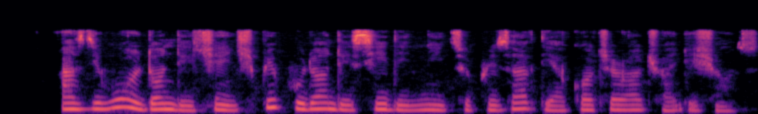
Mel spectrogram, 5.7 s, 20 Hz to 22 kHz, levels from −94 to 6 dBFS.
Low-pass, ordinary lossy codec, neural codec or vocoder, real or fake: 7.2 kHz; none; none; real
